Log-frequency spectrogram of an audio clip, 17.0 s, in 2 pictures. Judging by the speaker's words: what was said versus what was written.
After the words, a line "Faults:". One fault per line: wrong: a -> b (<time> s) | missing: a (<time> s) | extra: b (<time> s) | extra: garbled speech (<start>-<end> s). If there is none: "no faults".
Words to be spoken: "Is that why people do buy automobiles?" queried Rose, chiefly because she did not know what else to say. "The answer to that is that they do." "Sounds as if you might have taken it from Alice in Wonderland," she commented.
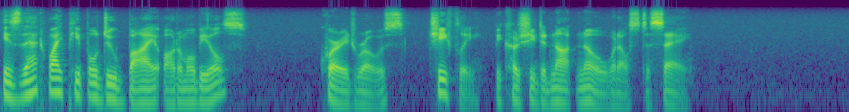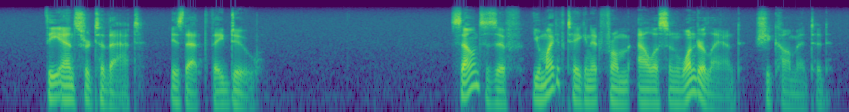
"Is that why people do buy automobiles?" queried Rose, chiefly because she did not know what else to say. "The answer to that is that they do." "Sounds as if you might have taken it from Alice in Wonderland," she commented.
Faults:
no faults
